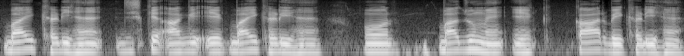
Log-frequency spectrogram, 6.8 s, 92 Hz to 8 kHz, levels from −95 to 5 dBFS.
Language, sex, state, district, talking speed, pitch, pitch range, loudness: Hindi, male, Rajasthan, Bikaner, 150 wpm, 130 Hz, 120-135 Hz, -15 LUFS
